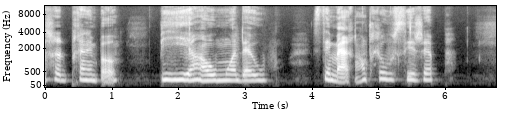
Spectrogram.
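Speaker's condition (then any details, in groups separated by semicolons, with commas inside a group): Friedreich's ataxia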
